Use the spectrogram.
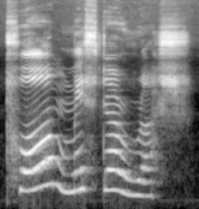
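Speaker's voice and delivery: ordinary delivery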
